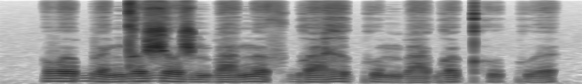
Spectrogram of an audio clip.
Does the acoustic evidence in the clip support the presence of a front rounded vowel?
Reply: no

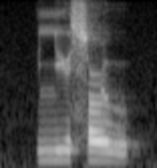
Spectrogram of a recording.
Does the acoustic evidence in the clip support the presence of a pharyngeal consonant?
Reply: yes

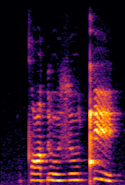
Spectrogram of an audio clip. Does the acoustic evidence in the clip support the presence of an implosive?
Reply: yes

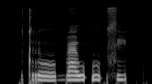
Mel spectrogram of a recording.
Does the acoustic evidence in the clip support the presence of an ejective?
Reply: no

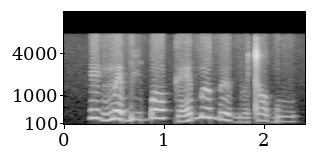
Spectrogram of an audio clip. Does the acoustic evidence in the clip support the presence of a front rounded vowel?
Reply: yes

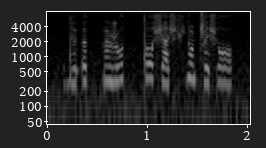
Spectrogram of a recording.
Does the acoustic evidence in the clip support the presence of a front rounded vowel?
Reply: yes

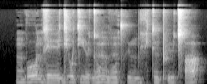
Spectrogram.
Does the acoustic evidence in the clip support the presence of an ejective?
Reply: yes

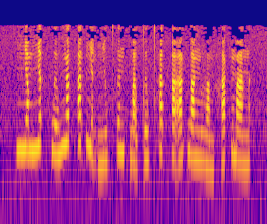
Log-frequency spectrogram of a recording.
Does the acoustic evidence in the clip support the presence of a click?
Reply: no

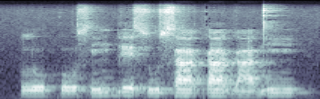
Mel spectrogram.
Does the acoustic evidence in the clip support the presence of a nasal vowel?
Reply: yes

